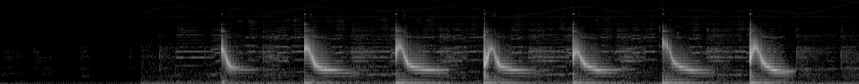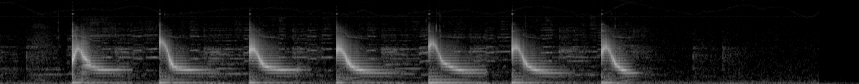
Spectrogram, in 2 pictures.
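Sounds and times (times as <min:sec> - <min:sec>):
jaw harp twanging: 0:01.6 - 0:15.2.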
